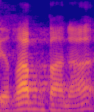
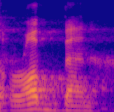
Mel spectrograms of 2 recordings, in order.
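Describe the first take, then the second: First: The r is light, with an empty mouth. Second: The r is heavy, with a full mouth. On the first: The speaker calls it wrong. "You don't say rabbana" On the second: The speaker calls it right. "You say rabbana"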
